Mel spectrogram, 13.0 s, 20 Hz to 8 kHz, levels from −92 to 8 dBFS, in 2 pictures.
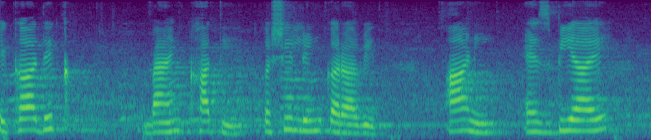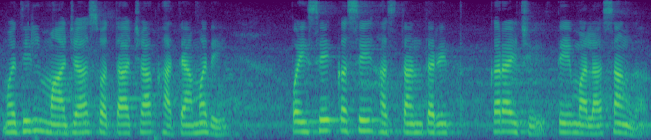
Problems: constant background noise, continuous background conversations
